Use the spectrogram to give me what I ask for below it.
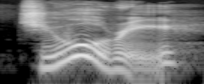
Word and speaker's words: jewelry: that word mispronunciation uh where the word kind of gets a little bit smooshed together uh and we say jewelry instead we miss that that second e sound in there it should be jewelry uh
